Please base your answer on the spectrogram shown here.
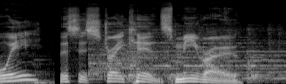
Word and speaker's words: Miroh: Today we are going to be looking at Miroh by Stray Kids, not Miroh. I've been saying it wrong all along. It's kindly corrected in the comments.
